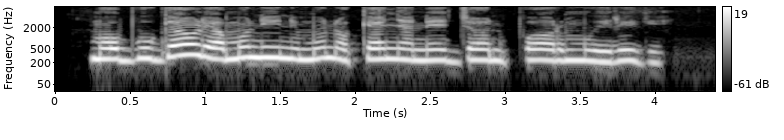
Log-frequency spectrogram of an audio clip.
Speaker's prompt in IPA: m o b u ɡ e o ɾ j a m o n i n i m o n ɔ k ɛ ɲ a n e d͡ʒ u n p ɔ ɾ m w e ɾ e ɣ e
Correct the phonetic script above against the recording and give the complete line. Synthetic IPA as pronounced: m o b u ɡ a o ɾ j a m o n i n i m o n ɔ k ɛ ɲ a n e d͡ʒ ɔ n p ɔ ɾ m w e ɾ e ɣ e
